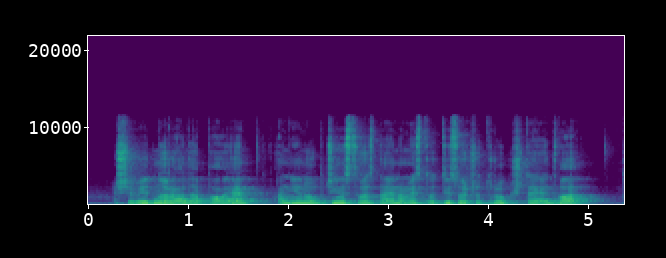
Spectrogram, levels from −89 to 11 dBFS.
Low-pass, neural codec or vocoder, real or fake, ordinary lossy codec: none; none; real; none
